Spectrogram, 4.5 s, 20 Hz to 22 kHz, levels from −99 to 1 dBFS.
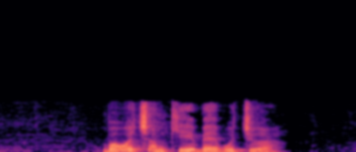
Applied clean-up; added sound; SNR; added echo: none; none; none; none.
